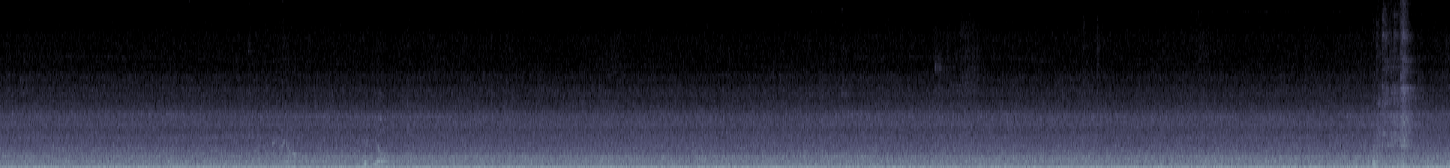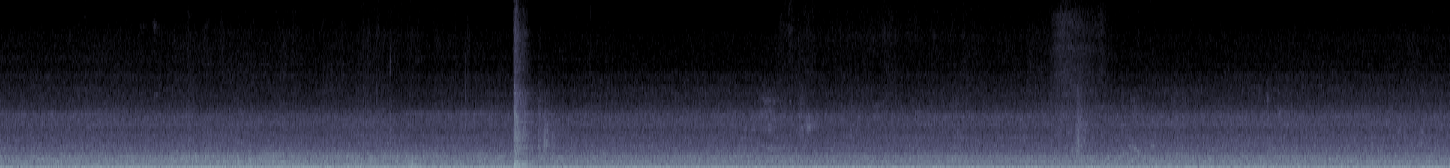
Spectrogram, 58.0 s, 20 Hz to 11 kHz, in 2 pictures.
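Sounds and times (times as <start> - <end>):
heavy machinery rumbling: 0.0 - 58.0.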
